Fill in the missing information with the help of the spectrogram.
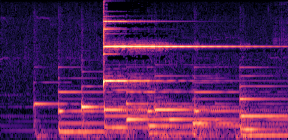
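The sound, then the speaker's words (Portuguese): A series of bright bell tones struck one after another, each ringing out with long sustained overtones that overlap and linger, clear with no voices. “Ao escutar o sino, feche os olhos com gentileza.”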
